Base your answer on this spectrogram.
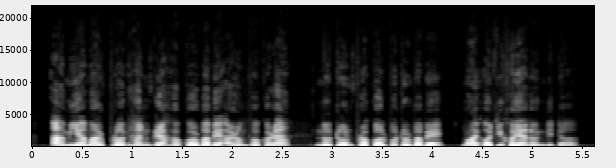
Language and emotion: Assamese, happy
